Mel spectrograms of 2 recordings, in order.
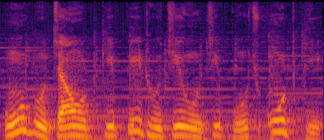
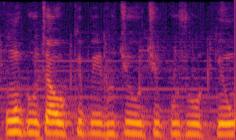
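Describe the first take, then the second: First: It is said at a fast pace. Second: It is said at a very fast pace. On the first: "अब उसको speed से बोलना है" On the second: "और speed से बोलना है"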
